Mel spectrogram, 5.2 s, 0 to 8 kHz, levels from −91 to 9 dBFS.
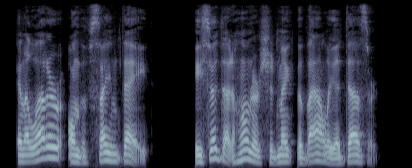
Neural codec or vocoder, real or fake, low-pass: none; real; 7.2 kHz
